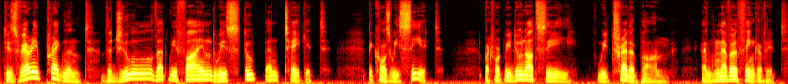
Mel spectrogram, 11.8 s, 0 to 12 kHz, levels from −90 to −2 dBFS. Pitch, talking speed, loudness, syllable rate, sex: 110 Hz, 155 wpm, -17 LUFS, 4.1 syllables/s, male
